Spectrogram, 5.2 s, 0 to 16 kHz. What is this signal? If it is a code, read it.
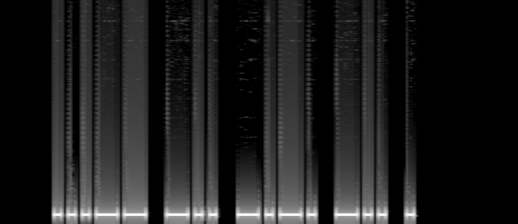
Morse code, heard as a keyed tone, about 17 wpm, 700 Hz. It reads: 3DCDE
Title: Code Groups - 5 Letter:Numbers - 17wpm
